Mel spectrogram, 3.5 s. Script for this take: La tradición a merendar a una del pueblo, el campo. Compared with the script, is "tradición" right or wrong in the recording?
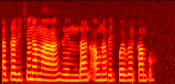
right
